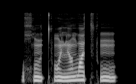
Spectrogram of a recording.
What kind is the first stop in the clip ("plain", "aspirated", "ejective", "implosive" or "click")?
ejective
